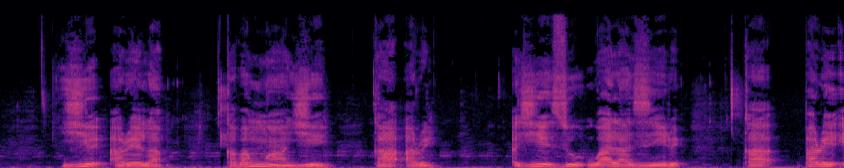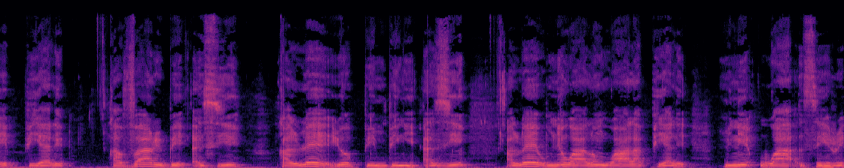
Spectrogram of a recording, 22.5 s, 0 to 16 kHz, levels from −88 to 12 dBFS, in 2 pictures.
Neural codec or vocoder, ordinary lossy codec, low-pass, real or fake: vocoder, 48 kHz, 128 mel bands, Vocos; MP3, 96 kbps; 14.4 kHz; fake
